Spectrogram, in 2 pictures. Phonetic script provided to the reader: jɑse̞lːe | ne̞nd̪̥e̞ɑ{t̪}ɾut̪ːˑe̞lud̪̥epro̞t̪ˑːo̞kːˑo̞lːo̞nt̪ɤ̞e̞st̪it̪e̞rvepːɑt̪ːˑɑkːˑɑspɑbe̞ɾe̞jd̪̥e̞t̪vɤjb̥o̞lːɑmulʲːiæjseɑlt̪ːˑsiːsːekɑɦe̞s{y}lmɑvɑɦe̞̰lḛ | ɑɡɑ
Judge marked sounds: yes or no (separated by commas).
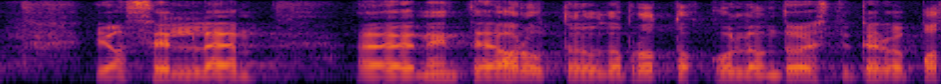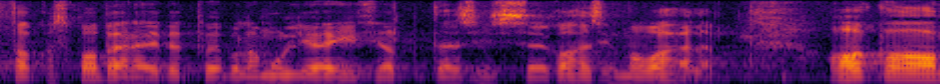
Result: no, no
